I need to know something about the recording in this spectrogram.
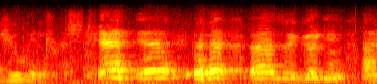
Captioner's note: chuckles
